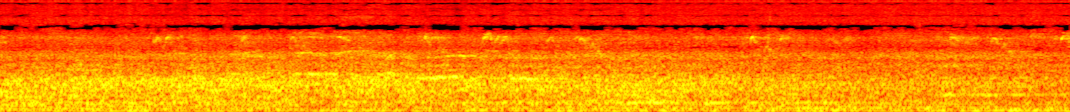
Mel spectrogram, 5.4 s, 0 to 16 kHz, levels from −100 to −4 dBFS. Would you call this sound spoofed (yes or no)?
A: yes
